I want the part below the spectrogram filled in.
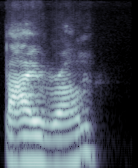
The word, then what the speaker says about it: Bajram: Actually, it's Bajram. That's the way you would pronounce it.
